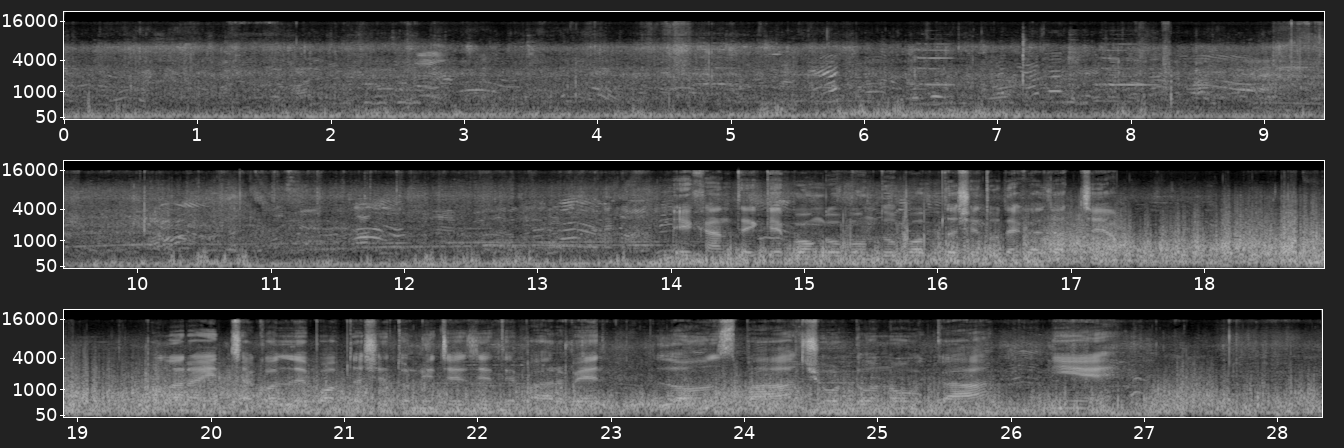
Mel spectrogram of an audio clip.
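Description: A crowd of men and women chatters in the distance.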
